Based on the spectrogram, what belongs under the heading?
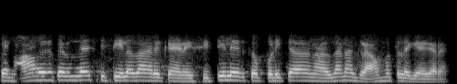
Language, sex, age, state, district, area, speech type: Tamil, male, 18-30, Tamil Nadu, Salem, rural, conversation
